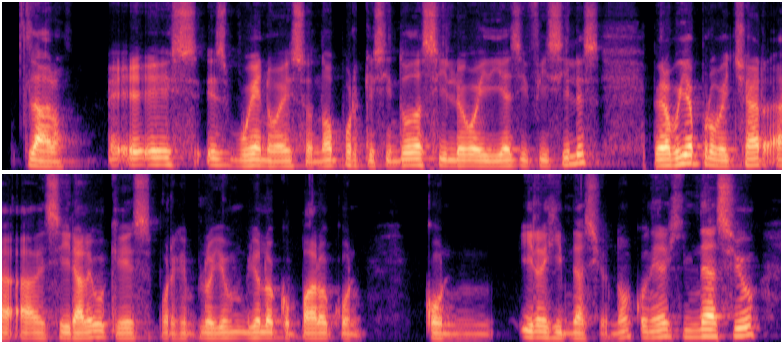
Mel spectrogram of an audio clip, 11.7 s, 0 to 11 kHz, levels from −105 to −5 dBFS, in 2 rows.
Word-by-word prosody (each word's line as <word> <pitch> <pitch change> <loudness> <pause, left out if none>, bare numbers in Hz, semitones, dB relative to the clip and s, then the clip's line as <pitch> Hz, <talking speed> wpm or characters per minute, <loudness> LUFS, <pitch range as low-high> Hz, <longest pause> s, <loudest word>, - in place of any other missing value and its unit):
Claro, 95 0 +3 0.2
e 130 +1 +1
e - - +3
es, 130 0 -6
es 120 -1 -3
bueno 105 -2 +2
eso, 100 -2 -3
¿no? 105 +3 0
Porque 100 -1 -5
sin 95 - -8
duda 120 +1 +5
sí, 120 -1 -4
luego 110 0 +3
hay 105 -1 +3
días 105 +1 +1
difíciles, 125 +11 -5 0.3
pero 115 +1 +8
voy 130 +7 +6
a - - +10
aprovechar 120 -5 +1
a 105 - -1
a - - +1
decir 105 +2 -3
algo 110 +4 +3
que 100 0 -3
es, 100 0 -6
por 100 0 -9
ejemplo, 100 +1 -4
yo 105 +2 -2
yo 110 +1 +1
lo 105 -1 +1
comparo 100 0 0
con - - -8 0.4
con 90 -2 -5 0.2
ir 115 -2 -1
al 110 - +2
gimnasio, 100 -2 -5
¿no? 115 +3 -6
Con 110 - -5
ir 120 - +2
al - - 0
gimnasio, 130 +5 +2
105 Hz, 215 wpm, -23 LUFS, 100-120 Hz, 0.4 s, a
